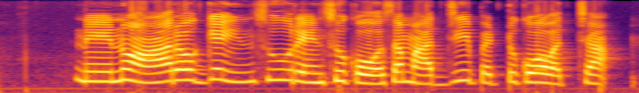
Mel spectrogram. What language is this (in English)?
Telugu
